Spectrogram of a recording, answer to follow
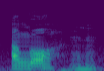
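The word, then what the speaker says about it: ang mo: The correct pronunciation is angmo. Like Shea, am I right?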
